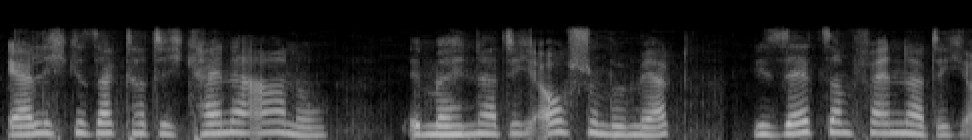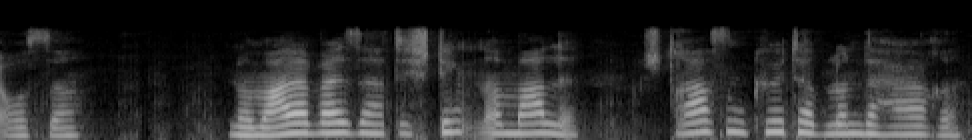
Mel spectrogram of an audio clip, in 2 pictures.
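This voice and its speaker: A woman reading a first-person fan story aloud in a measured, quiet and reflective way. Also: fairly high pitch, fairly even intonation, dull audio.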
